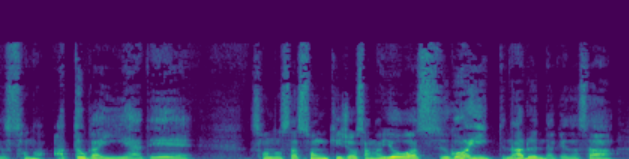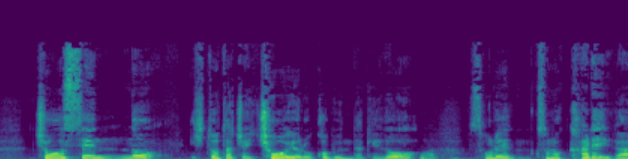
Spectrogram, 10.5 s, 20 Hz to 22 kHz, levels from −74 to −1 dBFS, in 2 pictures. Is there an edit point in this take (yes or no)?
no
